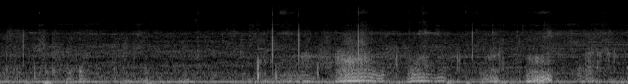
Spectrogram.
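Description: Bullmastiff puppy giving four short pitched calls in quick succession, rising and falling in pitch, during play, over a steady low hum.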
